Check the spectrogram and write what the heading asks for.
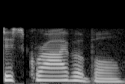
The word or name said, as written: describable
